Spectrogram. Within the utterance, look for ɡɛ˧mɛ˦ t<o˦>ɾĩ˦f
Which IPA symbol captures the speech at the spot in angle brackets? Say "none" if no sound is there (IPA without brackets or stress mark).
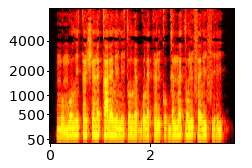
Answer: o˦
